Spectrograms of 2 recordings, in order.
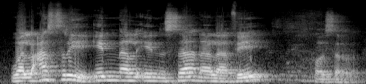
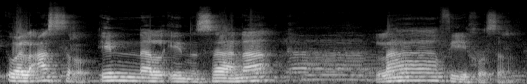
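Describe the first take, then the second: First: The vowel in lafi is short. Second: The vowel in lafi is long. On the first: Humans are truly at a loss. The speaker calls it right. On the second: Nobody is at a loss. The speaker calls it wrong.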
